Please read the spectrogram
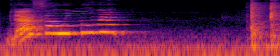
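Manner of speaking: an offended "oh really?" climbing high; shocked, high and slow. Retold or imitated. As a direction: pitch shoots way up, stretched out in disbelief. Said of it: "I'm like".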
